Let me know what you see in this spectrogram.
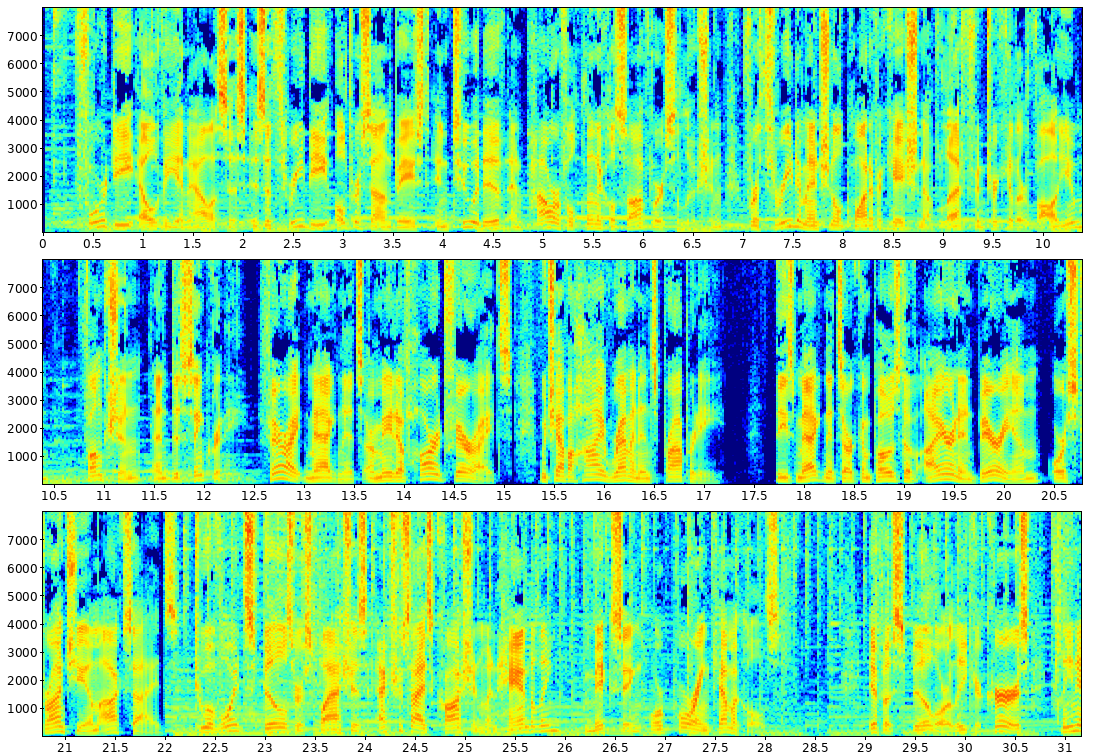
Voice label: Narration, Voice-Over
